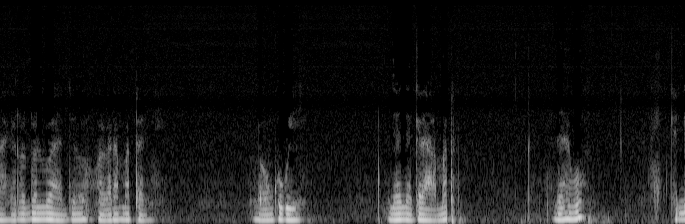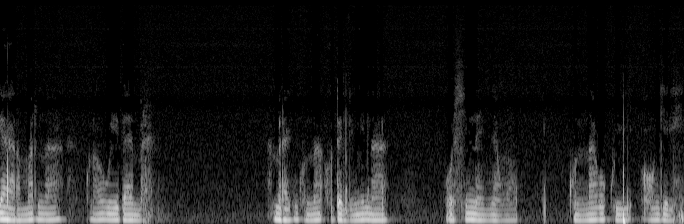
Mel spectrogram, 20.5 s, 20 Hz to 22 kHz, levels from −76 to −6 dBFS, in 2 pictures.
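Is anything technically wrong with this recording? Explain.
No, nothing technical stands out here; it's just speech, with nothing to flag.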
